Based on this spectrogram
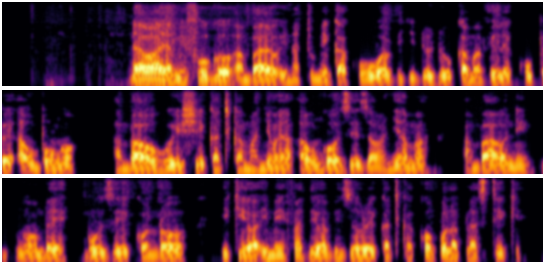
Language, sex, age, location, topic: Swahili, male, 25-35, Dar es Salaam, agriculture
